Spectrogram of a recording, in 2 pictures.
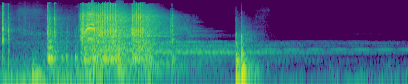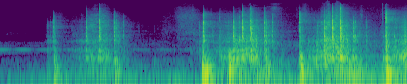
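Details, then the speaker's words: Toro Timemaster mower raised and rear wheel hand-spun after fixing a slightly out-of-round rear wheel: the rear shield no longer pops, only light gear-against-gear clatter; normal. "okay the shield no longer pops as we spin you can see it nice and quiet all we here is his gears against gear the other way"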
